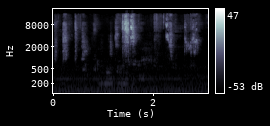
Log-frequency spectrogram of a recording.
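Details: Caged adult budgerigars answering each other with scratchy, high chirps and squawks, one louder grating burst in the middle, the short notes spaced irregularly over a quiet background.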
